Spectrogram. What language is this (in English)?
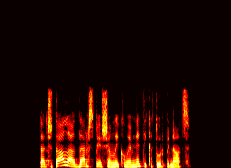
Latvian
